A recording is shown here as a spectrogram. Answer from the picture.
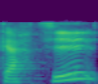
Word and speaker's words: quartier: voyez ici par exemple quartier c'est quartier quartier en français ok alors ici on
